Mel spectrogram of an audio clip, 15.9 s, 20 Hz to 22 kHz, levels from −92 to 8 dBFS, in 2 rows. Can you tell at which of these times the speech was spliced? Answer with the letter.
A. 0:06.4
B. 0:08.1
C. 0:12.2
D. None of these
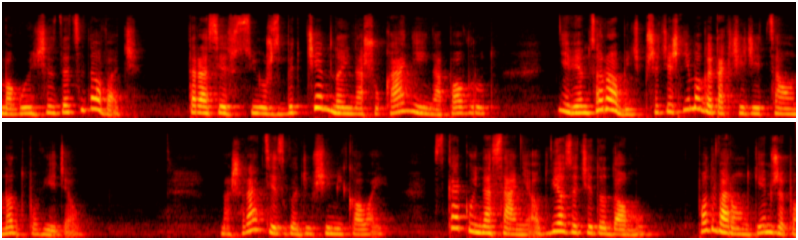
B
